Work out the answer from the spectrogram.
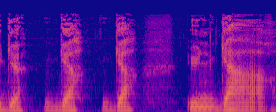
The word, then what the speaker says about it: gare: Une gare. Final E not pronounced.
